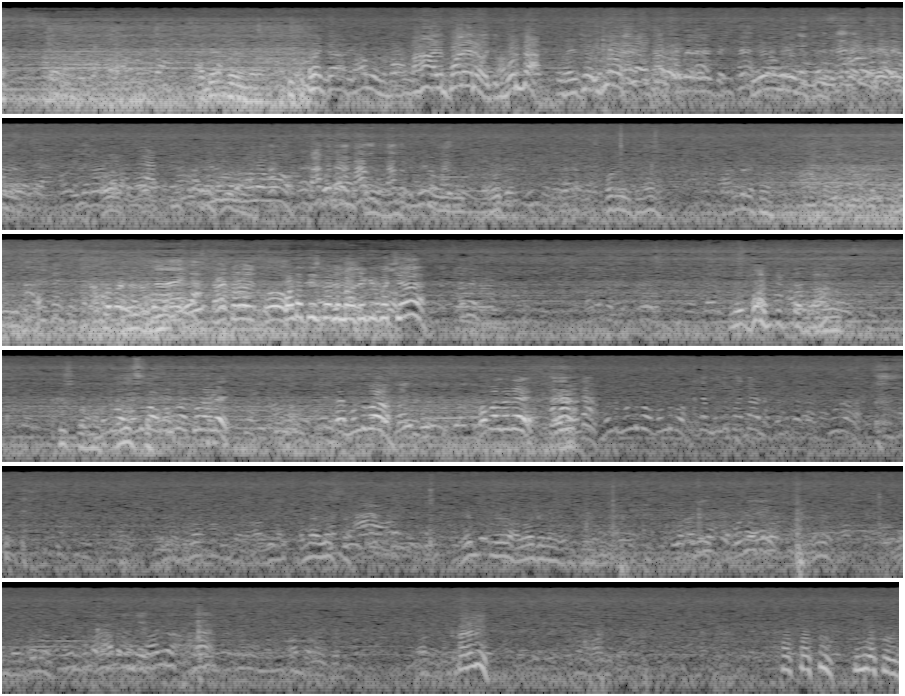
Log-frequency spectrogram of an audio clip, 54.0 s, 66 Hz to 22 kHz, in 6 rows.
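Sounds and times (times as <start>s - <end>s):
people talking over one another: 0.0s - 54.0s
steady hiss: 0.0s - 54.0s.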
